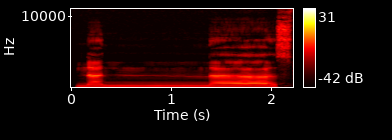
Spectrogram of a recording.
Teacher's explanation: نون با نون دیگه یک جا وصل میشه و نون در اینجا نون الناس غنه میشه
